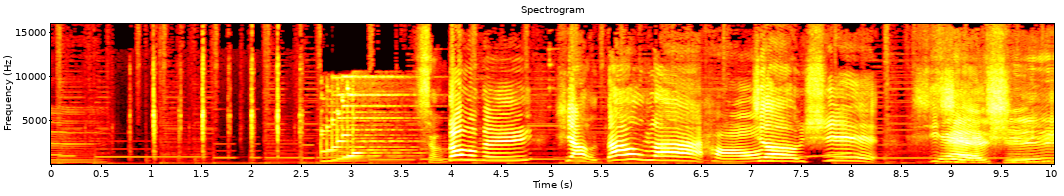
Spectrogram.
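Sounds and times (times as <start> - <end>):
clock ticks in music imitating clockwork: 0.8 - 3.7
sustained musical tones: 2.7 - 4.3
speech: 3.8 - 10.0.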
